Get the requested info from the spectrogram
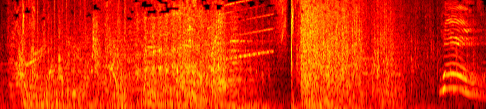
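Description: Cartoon crash sound effects: a long rush of smashing and shattering debris, with a short rising whistle and a sharp crack a little past the middle. A character's voice cries out near the end.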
